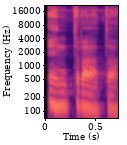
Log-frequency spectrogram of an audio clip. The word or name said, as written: Entrata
